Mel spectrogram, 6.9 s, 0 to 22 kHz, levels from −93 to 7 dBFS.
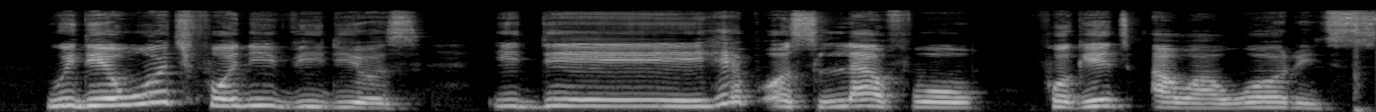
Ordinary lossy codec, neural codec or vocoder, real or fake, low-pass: none; vocoder, 48 kHz, 128 mel bands, Vocos; fake; 14.4 kHz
